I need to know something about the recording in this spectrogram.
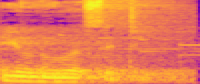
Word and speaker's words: university: the balance of male the sound is a consonant sound wakes you up with a song middle of Italy you live a samba de Rivoli so we pronounce it a university even down in the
